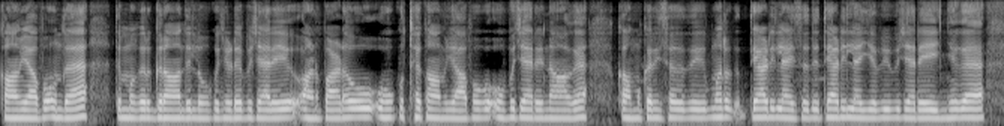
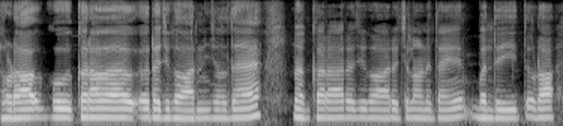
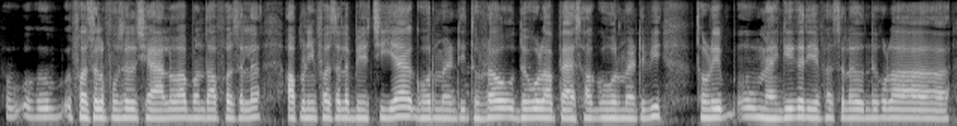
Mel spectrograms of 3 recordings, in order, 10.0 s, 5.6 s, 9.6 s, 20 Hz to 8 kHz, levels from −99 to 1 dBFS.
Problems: constant background noise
